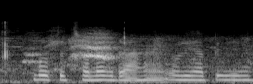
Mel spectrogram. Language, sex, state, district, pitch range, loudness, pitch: Hindi, female, Haryana, Jhajjar, 190-205 Hz, -19 LUFS, 205 Hz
